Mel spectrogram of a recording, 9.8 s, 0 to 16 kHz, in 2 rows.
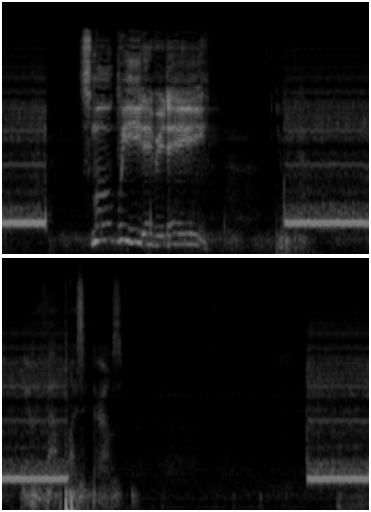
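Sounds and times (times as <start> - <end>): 
telephone ringback tone on an outgoing call: 0.0 - 0.6, 3.8 - 5.7, 9.0 - 9.7
speech: 1.0 - 2.8.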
